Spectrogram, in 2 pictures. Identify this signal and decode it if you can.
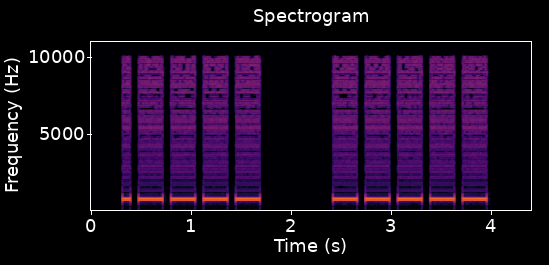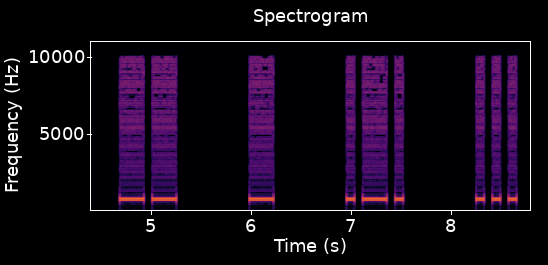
Morse code, heard as a keyed tone, about 15 wpm, spaced as for 8 wpm, 800 Hz. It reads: 10MTRS
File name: (spaced) / QSOs Spaced-mp3s / WD0FBT 1 @13 sp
